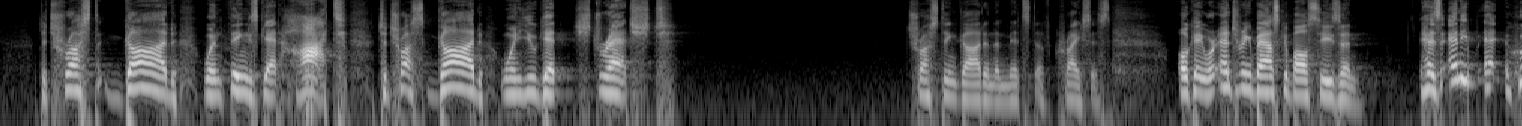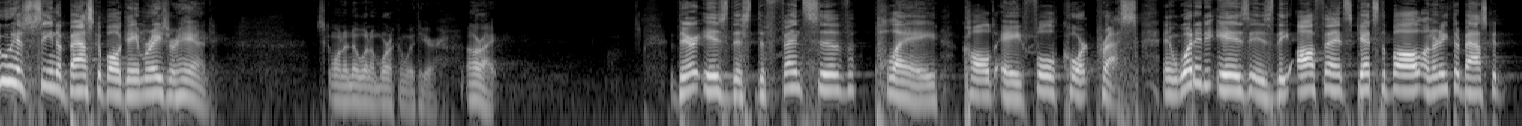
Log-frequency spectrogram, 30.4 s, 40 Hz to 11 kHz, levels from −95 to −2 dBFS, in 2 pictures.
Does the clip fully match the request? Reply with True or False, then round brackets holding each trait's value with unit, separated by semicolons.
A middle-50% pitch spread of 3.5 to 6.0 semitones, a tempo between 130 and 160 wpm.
True (5.1 semitones; 140 wpm)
